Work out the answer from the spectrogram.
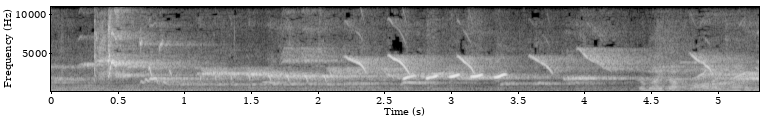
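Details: White-rumped shama song made of varied whistled phrases: rapid upward-flicked notes, a quick run of four short looping whistles in the middle, then longer descending slurs, with faint background murmur.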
